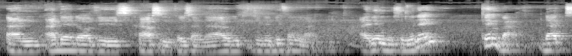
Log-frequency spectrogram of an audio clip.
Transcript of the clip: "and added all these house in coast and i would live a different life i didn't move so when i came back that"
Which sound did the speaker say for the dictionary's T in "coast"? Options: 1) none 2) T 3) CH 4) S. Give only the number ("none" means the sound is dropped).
1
